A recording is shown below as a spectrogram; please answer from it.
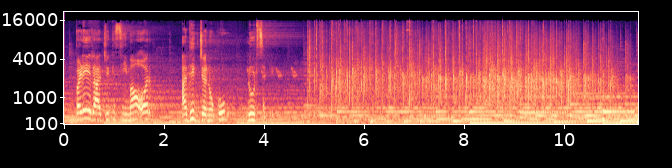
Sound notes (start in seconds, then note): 4.8 clapping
